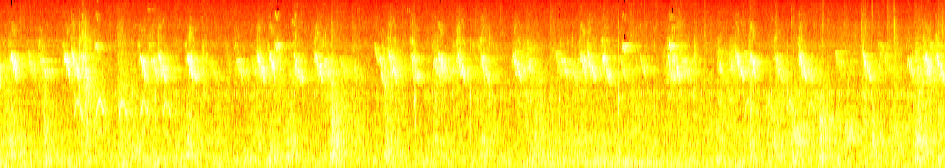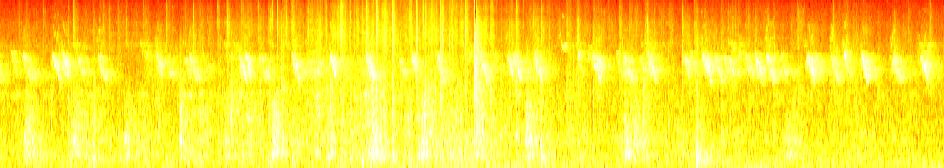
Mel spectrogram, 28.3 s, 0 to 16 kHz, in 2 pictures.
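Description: Birds chirping over and over, two or three short chirps a second, with fainter irregular thuds underneath and one sharp click about 21 seconds in.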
